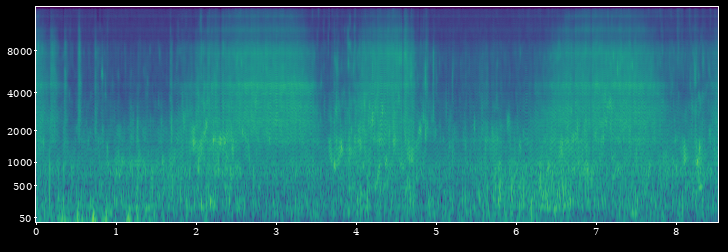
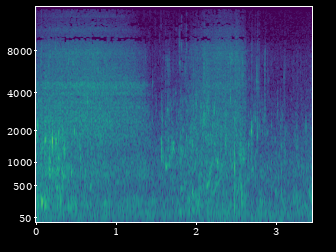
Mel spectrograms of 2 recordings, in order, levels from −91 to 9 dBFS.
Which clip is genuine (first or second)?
second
